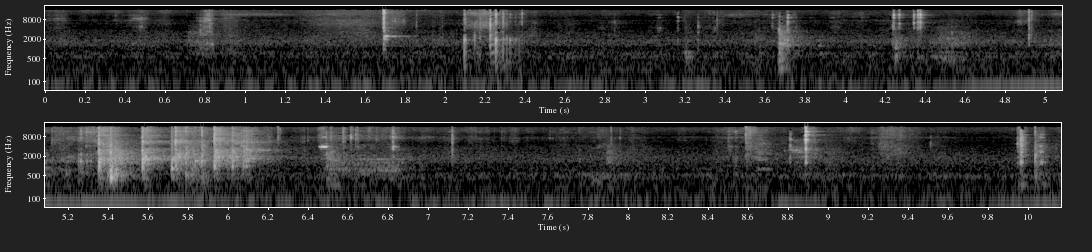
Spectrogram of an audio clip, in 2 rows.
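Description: Small metallic clicks and clinks of hands handling the oil pump on a Juki DU-1181N industrial sewing machine, with a brief cluster of louder rattling about five and a half seconds in.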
